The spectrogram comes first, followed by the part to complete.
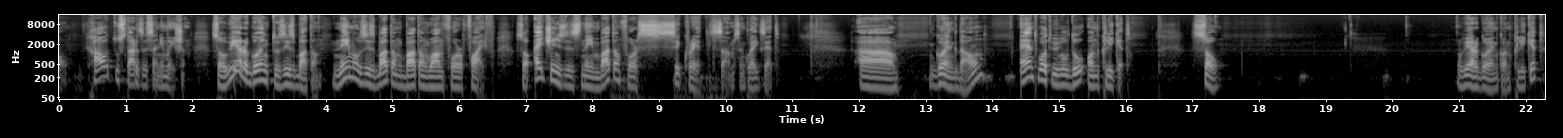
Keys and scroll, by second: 8.3-10.3 typing, 10.4 Return.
